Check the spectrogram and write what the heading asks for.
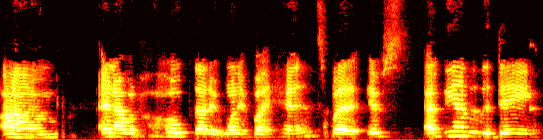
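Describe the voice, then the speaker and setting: A woman's voice: medium pitch, fairly even intonation, a little slow, fairly bright tone. Woman speaking from a distance. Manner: thoughtful, explains at length. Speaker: interview guest. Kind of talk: casual conversation.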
